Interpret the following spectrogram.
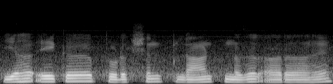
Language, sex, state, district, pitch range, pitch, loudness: Hindi, male, Chandigarh, Chandigarh, 115-135 Hz, 125 Hz, -15 LUFS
